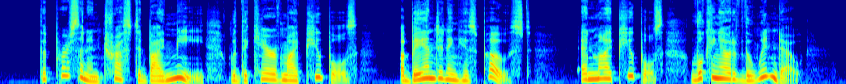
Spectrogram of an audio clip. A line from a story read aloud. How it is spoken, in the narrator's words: exclaimed Dr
